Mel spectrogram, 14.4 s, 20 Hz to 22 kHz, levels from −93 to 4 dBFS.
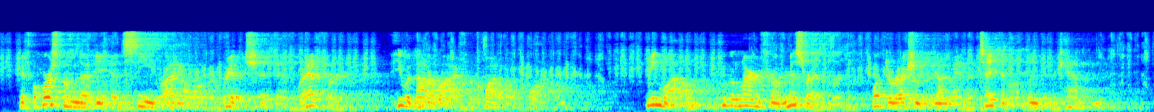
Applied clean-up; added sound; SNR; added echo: none; Domestic sounds, home sounds; 18 dB; reverberation time 2.7 s.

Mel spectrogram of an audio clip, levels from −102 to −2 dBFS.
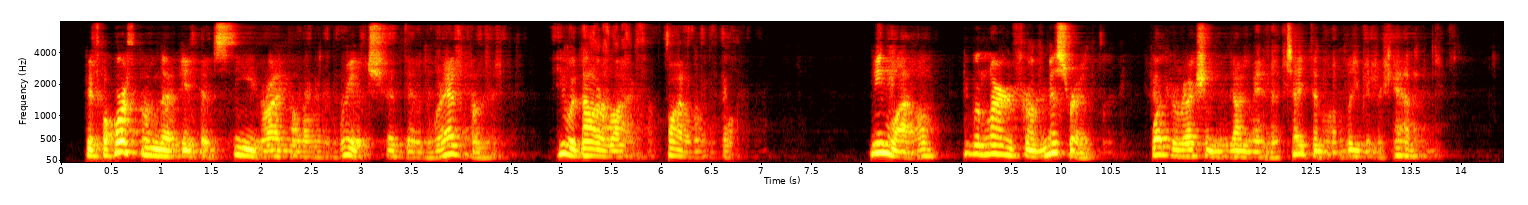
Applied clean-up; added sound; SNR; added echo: neural mask model DeepFilterNet 3.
